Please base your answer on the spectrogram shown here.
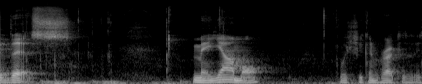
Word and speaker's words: me llamo: Notice how the double L is pronounced. It's pronounced like a Y sound, so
